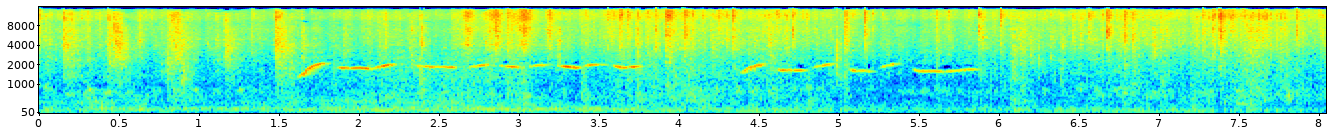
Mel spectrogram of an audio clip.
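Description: A flock of Budapest highflyer pigeons cooing in a loft, with wings flapping as the birds crowd onto a feeding trough. Twice in the middle, a short run of high chirping notes cuts through.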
